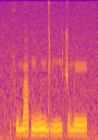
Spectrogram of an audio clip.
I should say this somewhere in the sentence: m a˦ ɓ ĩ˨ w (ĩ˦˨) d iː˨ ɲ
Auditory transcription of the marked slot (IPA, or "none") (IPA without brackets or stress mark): ĩ˦˨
